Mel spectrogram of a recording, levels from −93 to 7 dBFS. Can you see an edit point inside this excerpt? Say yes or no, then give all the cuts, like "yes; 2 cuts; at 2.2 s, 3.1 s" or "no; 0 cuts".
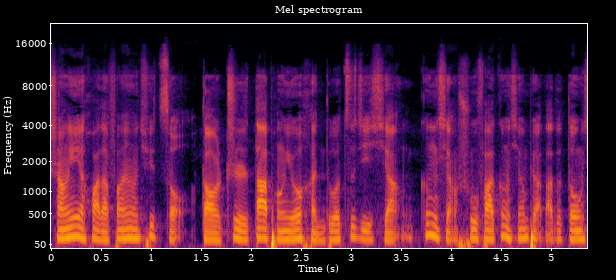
yes; 1 cut; at 1.4 s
